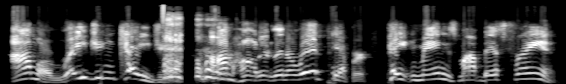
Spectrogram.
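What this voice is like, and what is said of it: Deliberately bad Cajun accent impression. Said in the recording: “I can't do an impression of Stokely. I can't do an impression of a Cajun ... it doesn't sound like him at all”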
